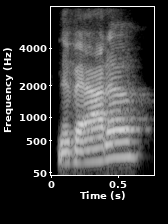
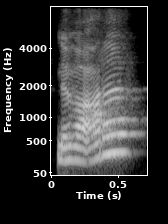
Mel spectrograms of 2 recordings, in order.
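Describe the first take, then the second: First: Nevada with short A as in "cat", "nuh-VAD-uh"; alternative pronunciation. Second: Nevada with AH in the middle, "nuh-VAH-duh"; usual pronunciation. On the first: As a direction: try Nevada as a question, middle vowel like "dad". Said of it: "tell me how you pronounce Nevada". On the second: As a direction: say Nevada as a question, middle vowel like "father". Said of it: "How do I pronounce it". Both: Shown as a demonstration.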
